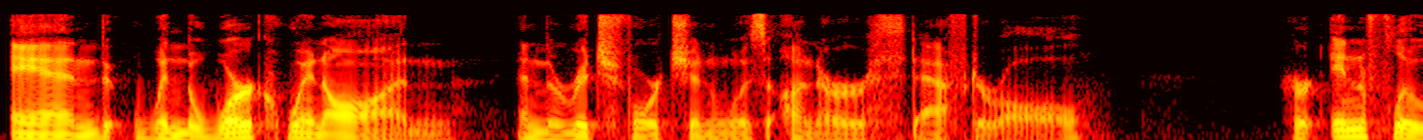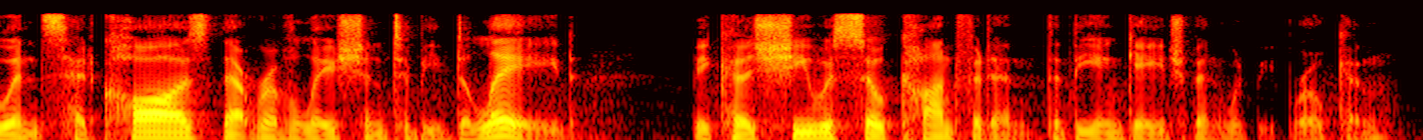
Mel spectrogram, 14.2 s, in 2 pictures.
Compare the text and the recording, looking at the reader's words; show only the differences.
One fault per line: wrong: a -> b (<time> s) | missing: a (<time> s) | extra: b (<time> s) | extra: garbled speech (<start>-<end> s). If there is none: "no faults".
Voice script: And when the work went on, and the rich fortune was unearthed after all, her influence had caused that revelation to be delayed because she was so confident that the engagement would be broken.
no faults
